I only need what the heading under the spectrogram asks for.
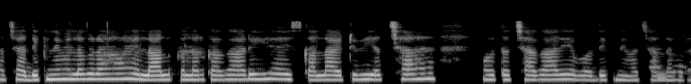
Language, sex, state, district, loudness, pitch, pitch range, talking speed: Hindi, female, Bihar, Samastipur, -22 LUFS, 220 Hz, 210-235 Hz, 235 wpm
